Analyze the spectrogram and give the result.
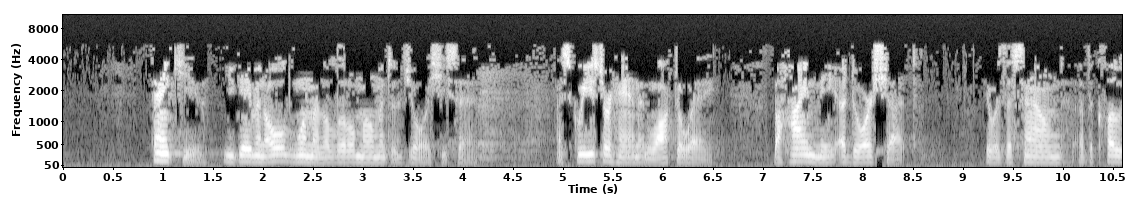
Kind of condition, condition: setting, large echoing room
